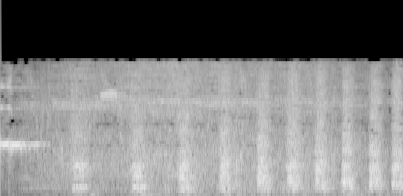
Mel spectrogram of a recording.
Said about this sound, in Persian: بله این آرم سفر رادیویی برنامه عطر زندگی هست.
